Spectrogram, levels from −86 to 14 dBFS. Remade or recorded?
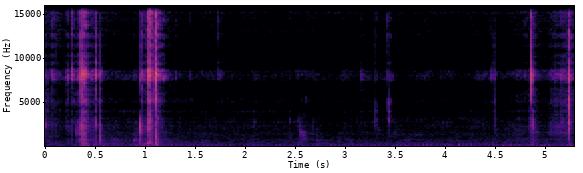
remade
